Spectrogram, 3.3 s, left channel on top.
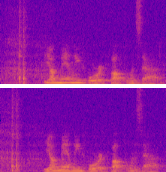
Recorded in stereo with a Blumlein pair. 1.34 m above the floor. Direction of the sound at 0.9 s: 70° left.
